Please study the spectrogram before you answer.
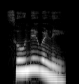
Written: ಸೇನೆವಳ್ಳ

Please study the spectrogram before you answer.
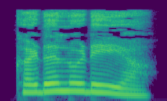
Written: ಕಡಲೊಡೆಯ

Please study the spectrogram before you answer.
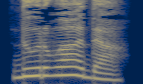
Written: ದುರ್ವಾದ

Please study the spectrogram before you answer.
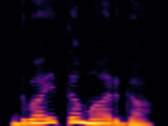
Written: ದ್ವೈತಮಾರ್ಗ

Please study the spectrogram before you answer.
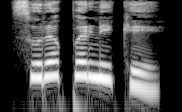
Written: ಸುರಪರ್ಣಿಕೆ

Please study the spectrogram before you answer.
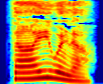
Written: ತಾಯಿವಳ್ಳ

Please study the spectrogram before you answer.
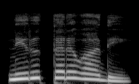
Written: ನಿರುತ್ತರವಾದಿ

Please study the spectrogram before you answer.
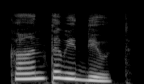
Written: ಕಾಂತವಿದ್ಯುತ್ತು

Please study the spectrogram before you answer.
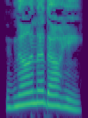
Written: ಜ್ಞಾನದಾಹಿ

